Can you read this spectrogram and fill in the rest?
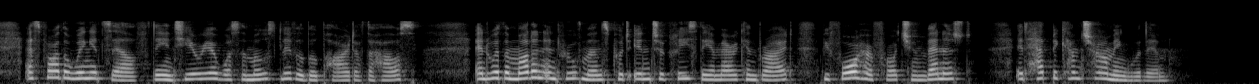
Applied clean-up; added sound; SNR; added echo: none; none; none; none.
